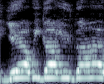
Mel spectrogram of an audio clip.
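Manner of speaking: smug slow taunt in a put-on rival voice; mocking rival fan. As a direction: lord it over them like a smug rival fan. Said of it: "all you Vikings fans were talking shit".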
